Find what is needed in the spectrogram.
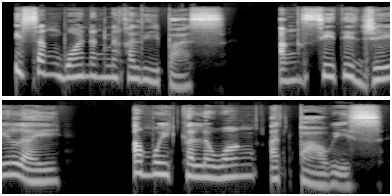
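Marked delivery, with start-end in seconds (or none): none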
